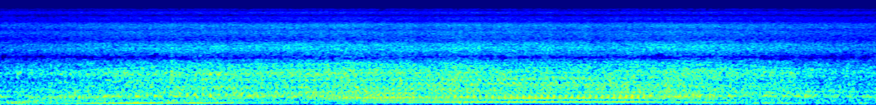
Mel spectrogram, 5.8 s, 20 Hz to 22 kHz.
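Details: 2005 Nissan Xterra VQ40DE V6 after replacing timing chains, guides and all three tensioners (chain not getting proper tension and slapping blamed for the noise); smooth, even idle with steady low hum, no rattle or tapping; normal idle.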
